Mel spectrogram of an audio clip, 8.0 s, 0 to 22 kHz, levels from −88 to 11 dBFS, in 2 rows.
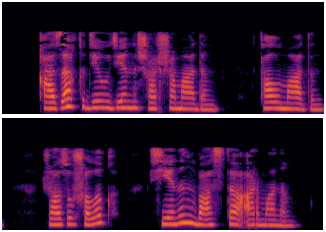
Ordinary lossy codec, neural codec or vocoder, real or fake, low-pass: MP3, 32 kbps; none; real; 7.2 kHz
